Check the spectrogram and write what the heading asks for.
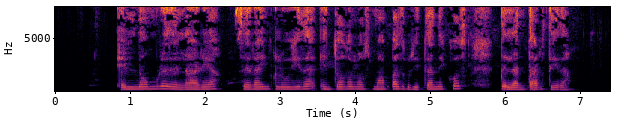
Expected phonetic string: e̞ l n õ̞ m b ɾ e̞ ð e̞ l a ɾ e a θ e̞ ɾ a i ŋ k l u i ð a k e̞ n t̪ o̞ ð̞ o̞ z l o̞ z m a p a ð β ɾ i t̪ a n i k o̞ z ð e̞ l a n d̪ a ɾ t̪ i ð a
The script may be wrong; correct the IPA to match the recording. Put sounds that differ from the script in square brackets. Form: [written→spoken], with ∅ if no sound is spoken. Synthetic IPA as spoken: e̞ l n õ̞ m b ɾ e̞ ð e̞ l a ɾ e a [θ→s] e̞ ɾ a i ŋ k l u i ð a [k→ʔ] e̞ n t̪ o̞ ð̞ o̞ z l o̞ z m a p a [ð→z] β ɾ i t̪ a n i k o̞ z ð e̞ l a n [d̪→t̪] a ɾ t̪ i ð a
